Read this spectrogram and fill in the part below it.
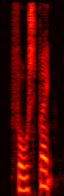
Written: forspring

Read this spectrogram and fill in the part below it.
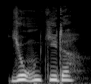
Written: iongitter

